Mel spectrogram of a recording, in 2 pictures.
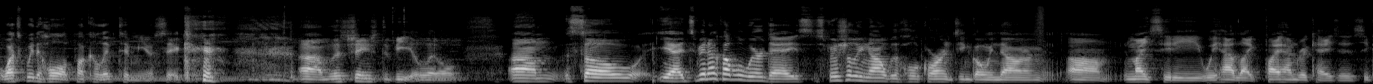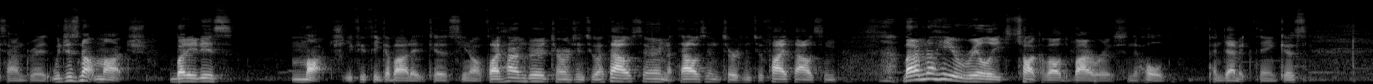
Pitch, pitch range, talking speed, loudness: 125 Hz, 110-145 Hz, 180 wpm, -23 LUFS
